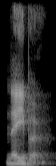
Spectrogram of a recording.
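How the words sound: It ends with a slight R sound. "in the U S, there's more of a neighbour"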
